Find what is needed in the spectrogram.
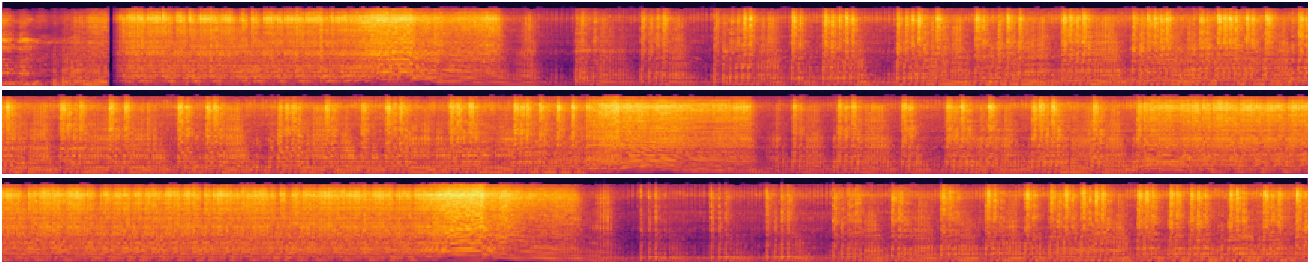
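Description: Drag-race motorcycle engine revved hard and held high at the start line, with the revs dropping and climbing straight back three times.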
